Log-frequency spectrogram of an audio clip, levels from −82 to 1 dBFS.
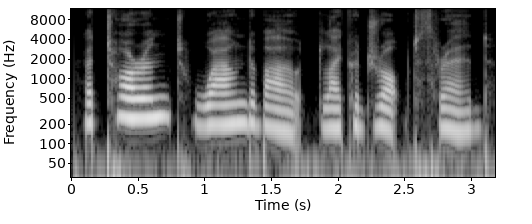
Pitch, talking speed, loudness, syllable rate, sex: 195 Hz, 150 wpm, -18 LUFS, 3.8 syllables/s, female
